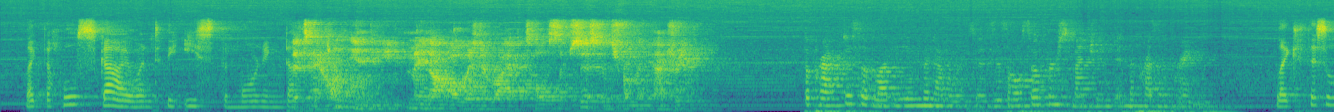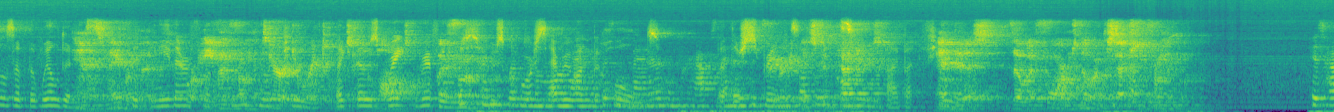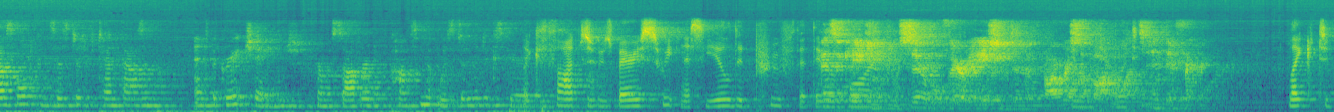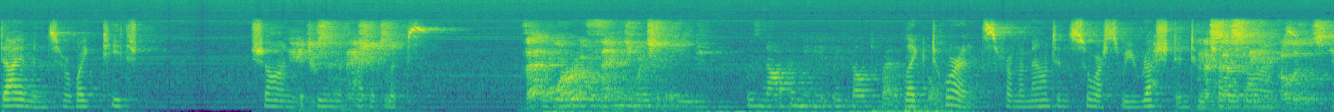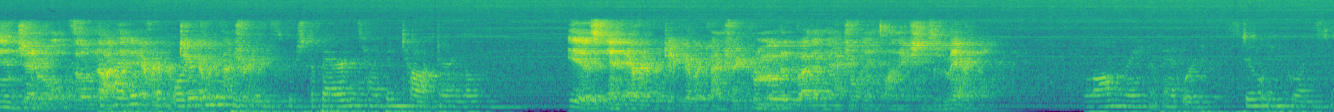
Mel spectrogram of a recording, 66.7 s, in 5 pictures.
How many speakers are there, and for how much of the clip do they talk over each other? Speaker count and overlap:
3, about 29%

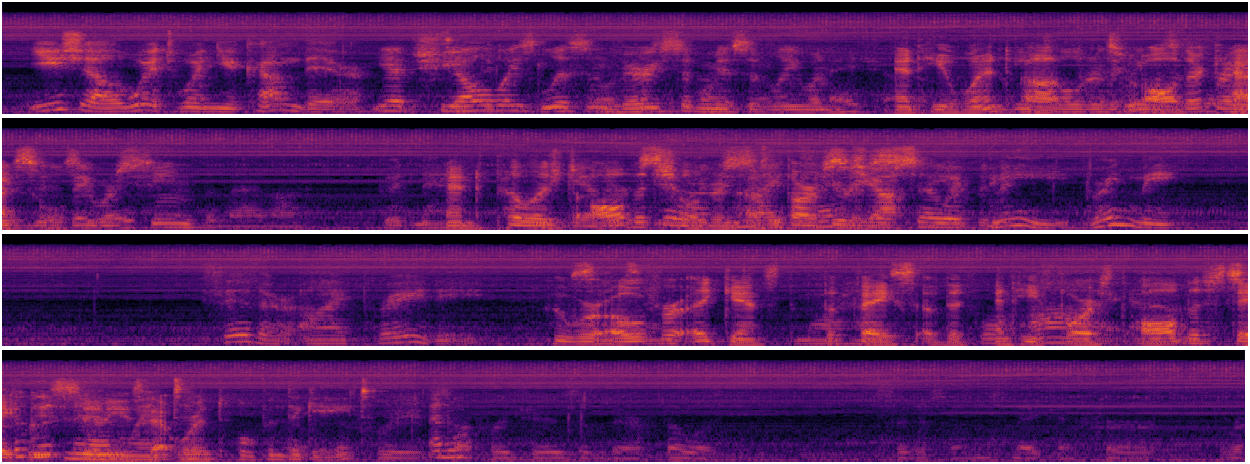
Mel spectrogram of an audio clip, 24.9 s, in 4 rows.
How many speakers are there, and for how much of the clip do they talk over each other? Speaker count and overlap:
4, about 52%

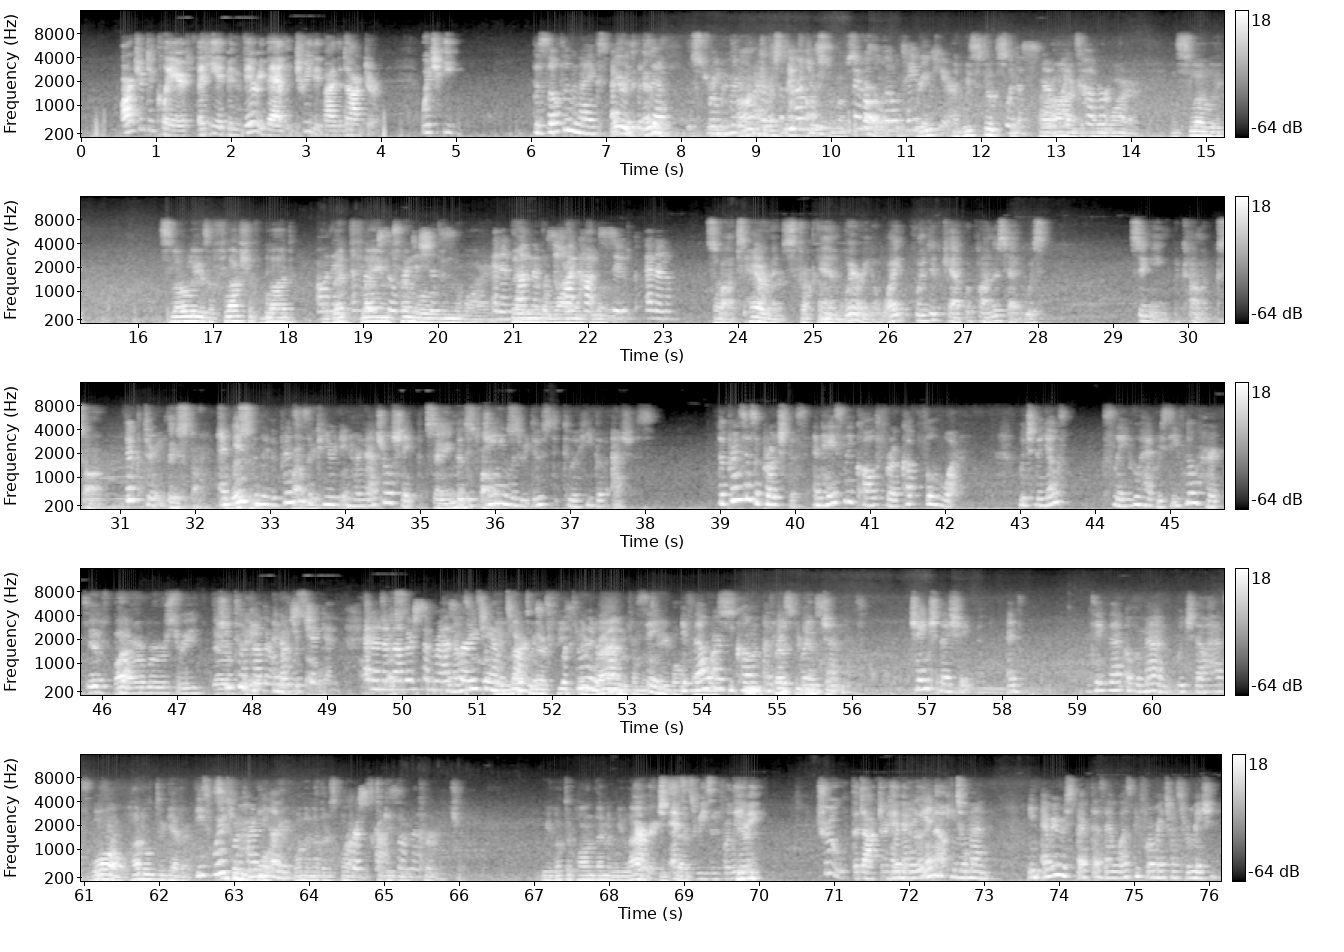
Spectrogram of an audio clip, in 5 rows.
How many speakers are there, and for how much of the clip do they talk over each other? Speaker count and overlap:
5, about 44%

